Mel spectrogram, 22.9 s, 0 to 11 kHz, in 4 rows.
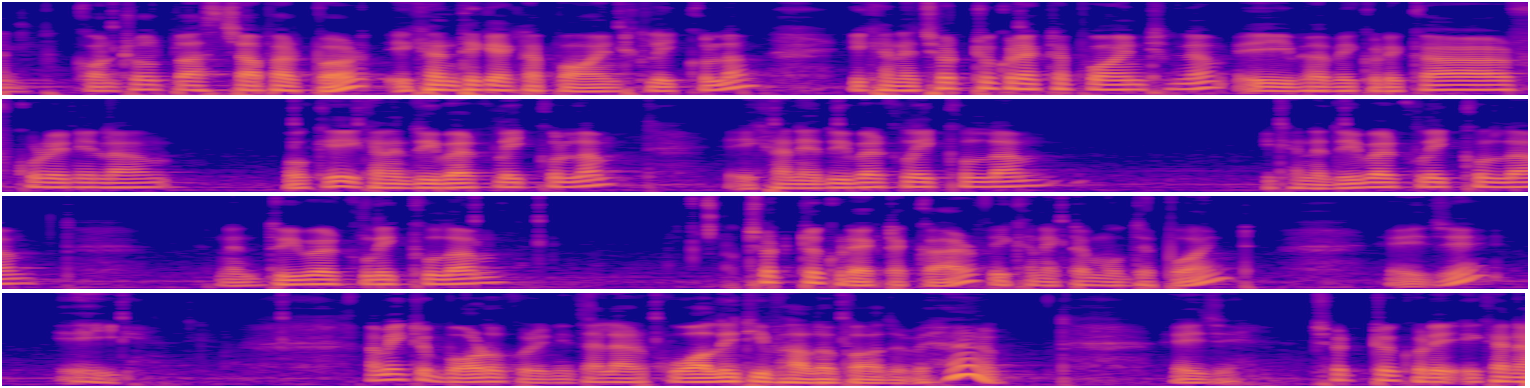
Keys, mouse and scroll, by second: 0.1 space, 0.3 click, 0.5 space, 2.1 click, 6.7 click, 17.8 space, 18.0 click, 18.3 space, 18.8 ctrl+=, 19.4 space, 19.5 click, 19.9 space.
